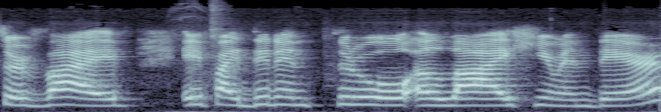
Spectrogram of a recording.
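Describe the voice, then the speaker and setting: A woman in a Quebec accent. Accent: Canadian French. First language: French. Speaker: reality show contestant. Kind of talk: casual interview. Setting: live online video stream.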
